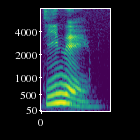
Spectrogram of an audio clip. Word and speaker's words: dîner: 단어 끝에 위치하는 R는 발음이 되기도 하고 안 되기도 합니다. 그래서 발음이 되는 경우를 체크해 주면 되겠네요. 1번 dîner, 2번 hiver, 자 발음이 되죠. 답은 나왔고 3번 cahier, 4번 janvier, 5번 étranger, 발음되지 않습니다.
